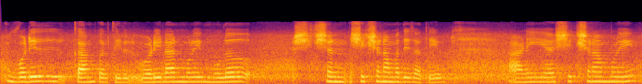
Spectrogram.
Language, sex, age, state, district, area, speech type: Marathi, female, 30-45, Maharashtra, Nagpur, urban, spontaneous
